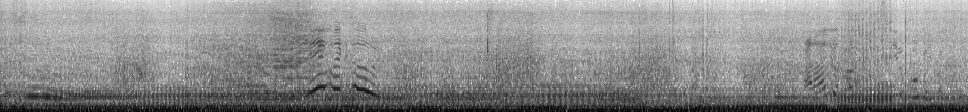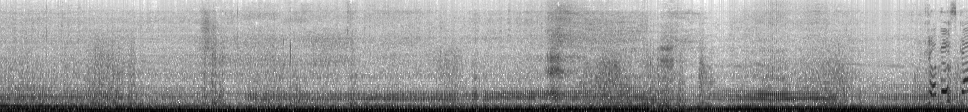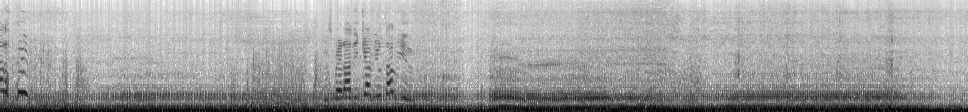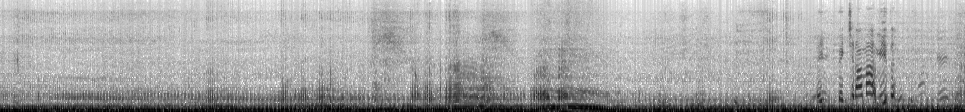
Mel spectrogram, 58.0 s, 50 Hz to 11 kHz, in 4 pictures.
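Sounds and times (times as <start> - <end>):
wind rushing over microphone: 0.0 - 56.0.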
